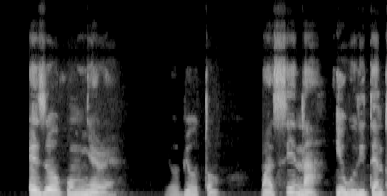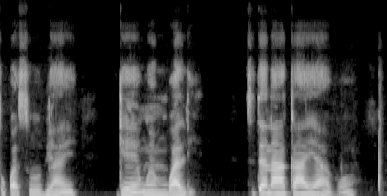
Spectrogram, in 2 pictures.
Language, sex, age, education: Igbo, female, 15-29, tertiary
